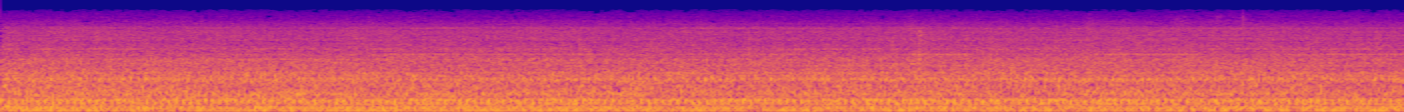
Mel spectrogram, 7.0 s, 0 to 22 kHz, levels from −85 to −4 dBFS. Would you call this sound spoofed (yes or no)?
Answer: yes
